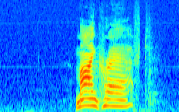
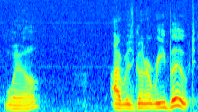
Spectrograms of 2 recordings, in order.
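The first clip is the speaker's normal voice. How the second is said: much lower and softer, a meek excuse; sheepish kid; 9 semitones lower, 5 dB quieter than usual. Retold or imitated. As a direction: mumble it like a caught kid. Kid's lame excuse.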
